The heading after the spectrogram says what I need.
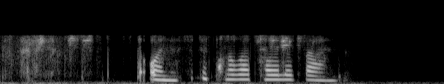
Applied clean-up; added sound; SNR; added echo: neural diffusion model UNIVERSE++.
